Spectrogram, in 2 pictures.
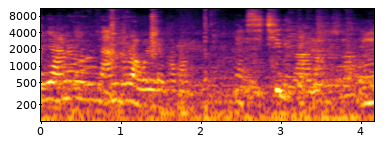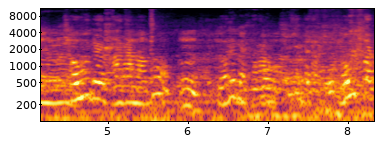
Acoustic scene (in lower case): restaurant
